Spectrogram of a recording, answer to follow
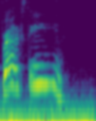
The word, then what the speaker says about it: BRATTERSTEIN: name is Brittany and my channel name is pronounced BRATTERSTEIN.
